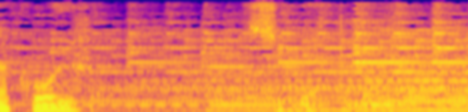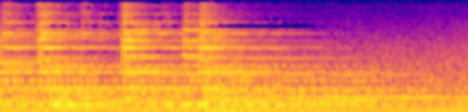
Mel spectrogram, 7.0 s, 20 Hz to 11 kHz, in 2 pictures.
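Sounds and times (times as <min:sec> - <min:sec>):
speech: 0:00.0 - 0:00.8, 0:01.8 - 0:03.2, 0:03.9 - 0:04.2
bell ringing in a hotel corridor: 0:00.0 - 0:06.9.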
